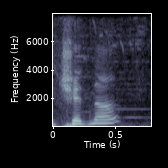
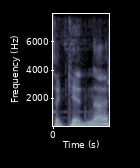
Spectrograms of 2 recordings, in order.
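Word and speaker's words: echidna: Make G the the Achidna. I know it's pronounced Akidna.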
